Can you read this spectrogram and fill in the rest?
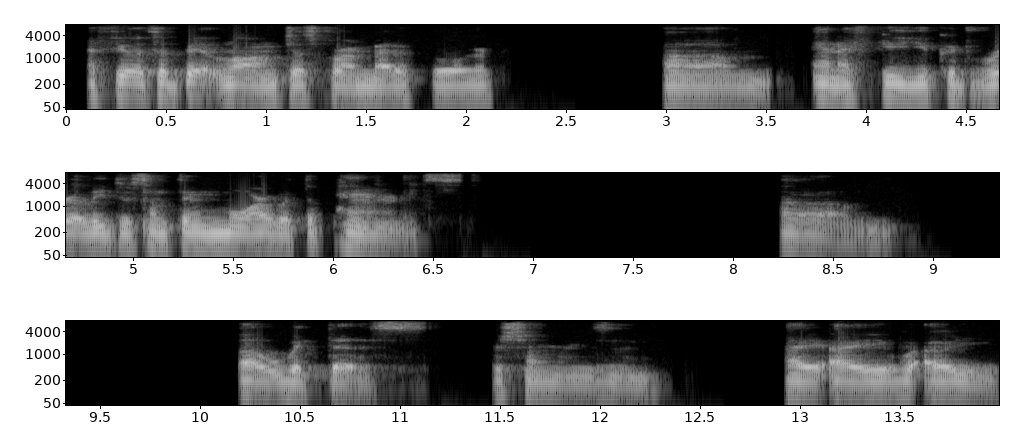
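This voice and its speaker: Male, deep and mellow, halting off-the-cuff critique, lo-fi online call sound. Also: slightly rough. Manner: halting, circling back mid-thought. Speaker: table read participant giving script feedback.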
